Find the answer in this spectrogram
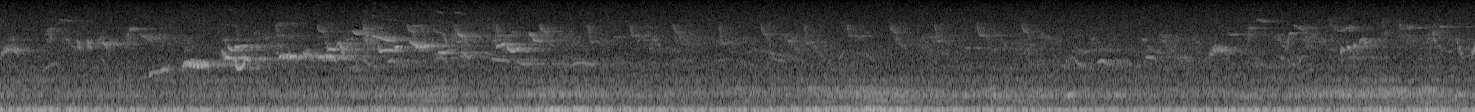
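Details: Eurasian wren nestlings in the nest beg with thin, high cheeps and fast runs of ticking squeaks, fairly faint over a steady low rumble.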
